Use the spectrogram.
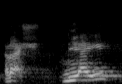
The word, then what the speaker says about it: Rushdie: His name is Salman Rushdie.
